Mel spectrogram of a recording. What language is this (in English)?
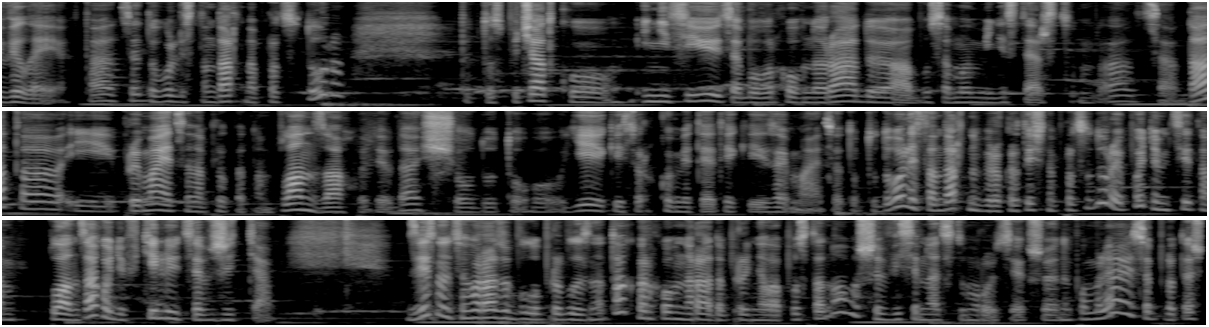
Ukrainian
